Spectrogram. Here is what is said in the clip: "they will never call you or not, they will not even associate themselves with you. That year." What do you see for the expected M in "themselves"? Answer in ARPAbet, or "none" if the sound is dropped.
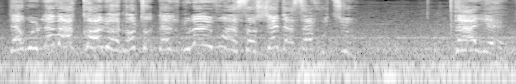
none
